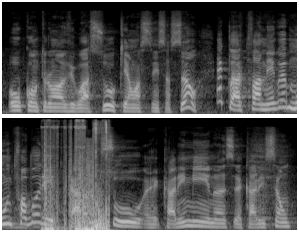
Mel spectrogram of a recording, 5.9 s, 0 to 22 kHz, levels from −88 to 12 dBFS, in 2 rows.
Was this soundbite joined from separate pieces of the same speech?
yes; 1 cut; at 3.6 s

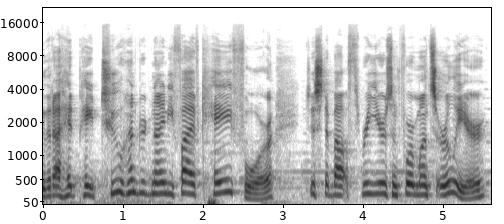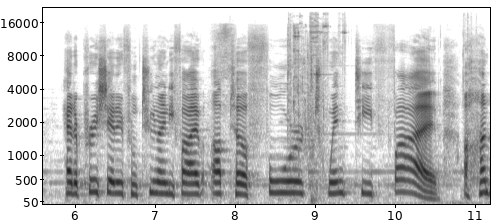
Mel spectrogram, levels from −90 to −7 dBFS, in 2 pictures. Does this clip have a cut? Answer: no; 0 cuts

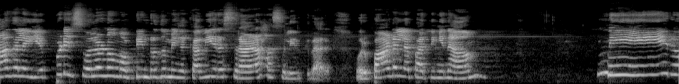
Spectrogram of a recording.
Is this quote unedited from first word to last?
yes; 0 cuts

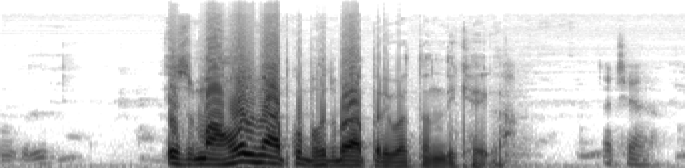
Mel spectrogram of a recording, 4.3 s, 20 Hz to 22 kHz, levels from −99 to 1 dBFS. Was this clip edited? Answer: no; 0 cuts

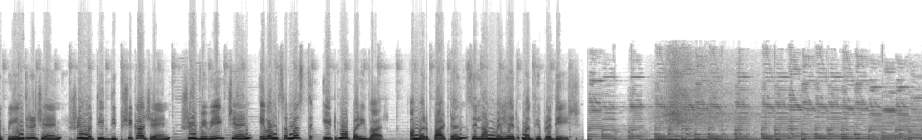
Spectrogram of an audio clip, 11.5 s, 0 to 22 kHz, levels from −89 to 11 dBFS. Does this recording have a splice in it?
yes; 1 cut; at 7.3 s

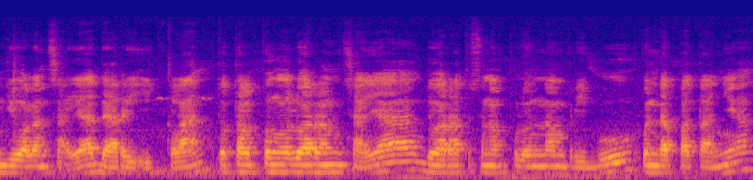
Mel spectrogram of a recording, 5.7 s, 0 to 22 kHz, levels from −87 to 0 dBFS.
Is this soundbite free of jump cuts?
no; 2 cuts; at 1.5 s, 4.7 s

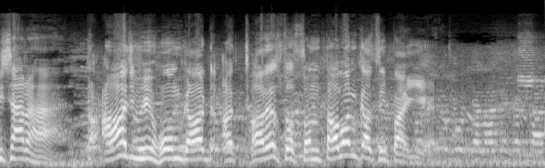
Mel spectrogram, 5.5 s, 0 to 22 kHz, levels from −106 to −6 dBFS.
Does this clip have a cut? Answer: yes; 1 cut; at 0.9 s

